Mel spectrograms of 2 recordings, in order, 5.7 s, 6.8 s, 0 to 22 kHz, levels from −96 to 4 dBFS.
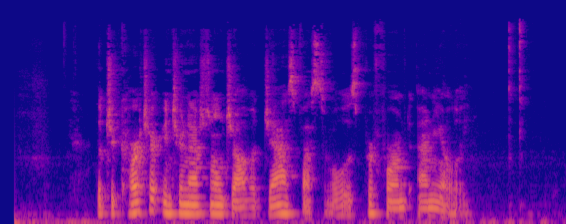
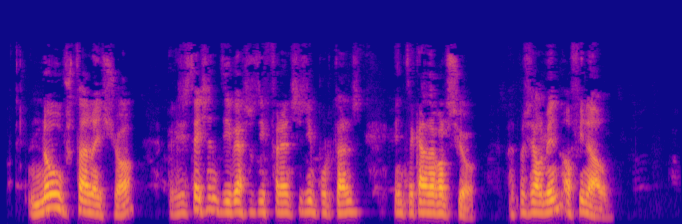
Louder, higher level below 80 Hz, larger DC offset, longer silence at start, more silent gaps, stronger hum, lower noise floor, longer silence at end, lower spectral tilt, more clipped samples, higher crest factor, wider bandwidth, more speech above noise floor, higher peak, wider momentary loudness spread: second, -34 LUFS vs -21 LUFS; about the same, -60 dBFS vs -64 dBFS; neither; second, 0.15 s vs 0.3 s; neither; neither; second, -55 dBFS vs -70 dBFS; second, 0.2 s vs 0.75 s; about the same, -5.5 dB/octave vs -6.5 dB/octave; neither; about the same, 20 dB vs 18 dB; first, 16 kHz vs 11 kHz; second, 22 dB vs 50 dB; second, -16 dBFS vs -2 dBFS; first, 19 LU vs 16 LU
